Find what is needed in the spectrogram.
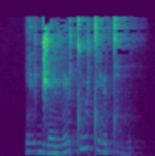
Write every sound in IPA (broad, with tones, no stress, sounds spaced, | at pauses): e̤˧ ɭ d͡ʒ e˨ ɭ lʲ ɘ˦ ɭ t ṳ˦ ɭ t e̤˧ ɭ tʲ ṳ˨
